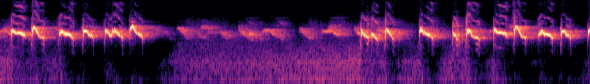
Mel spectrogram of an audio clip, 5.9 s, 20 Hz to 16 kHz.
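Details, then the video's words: Hobby-kept Malaysian white-eye in full song in Singapore, warm sunny day, 20 March 2023; fast series of high bouncing chirps, a softer thin twittering stretch, then the sharp repeated chirps resume. "Malaysian Mata Puteh Happy Buka Sing"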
